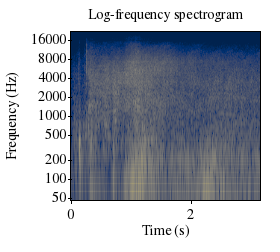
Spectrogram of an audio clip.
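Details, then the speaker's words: Nissan Maxima before throttle position sensor adjustment: starts with a burst, then settles into a low, uneven idle that sags toward stalling; barely idles and dies; rough low idle. "It barely likes to idle. It'll start and it'll die, and it's just real nasty."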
